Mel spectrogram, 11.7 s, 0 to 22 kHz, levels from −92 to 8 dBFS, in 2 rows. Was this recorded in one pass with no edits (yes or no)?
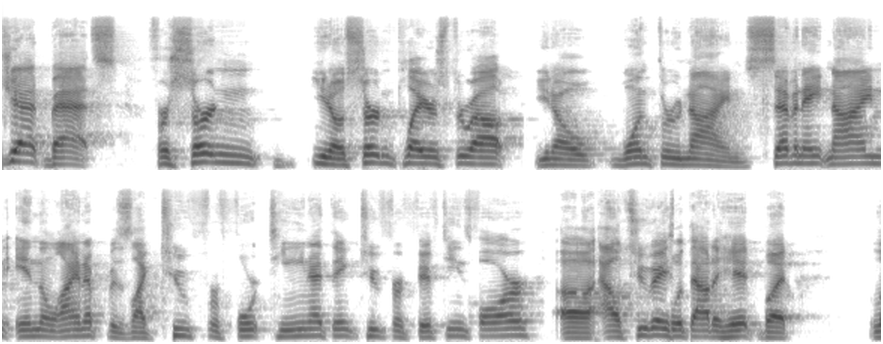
no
